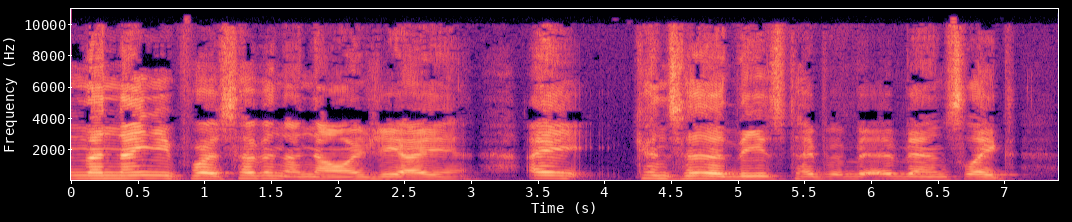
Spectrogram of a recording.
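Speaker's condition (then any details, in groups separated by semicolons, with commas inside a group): Speech impediment from birth oxygen loss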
